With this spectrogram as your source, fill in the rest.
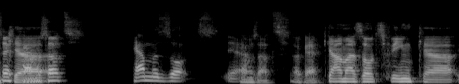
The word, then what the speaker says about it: Camazotz: Yeah, how do you pronounce it? Camazotz? Camazotz, yeah.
